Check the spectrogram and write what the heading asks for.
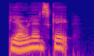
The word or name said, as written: bjerglandskab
